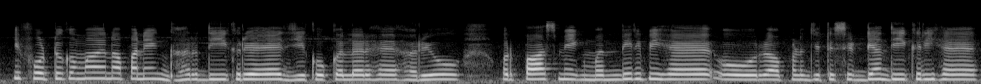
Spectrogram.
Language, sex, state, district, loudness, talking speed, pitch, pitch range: Hindi, female, Rajasthan, Nagaur, -17 LUFS, 165 wpm, 230 Hz, 220-245 Hz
